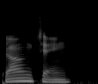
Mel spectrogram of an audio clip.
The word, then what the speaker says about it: Pyeongchang: This is from Wikipedia. Korean pronunciation in full. Pyeongchang. Gun. Pyeongchang.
